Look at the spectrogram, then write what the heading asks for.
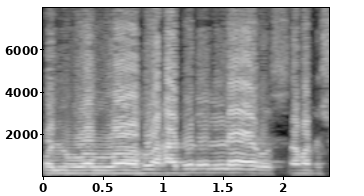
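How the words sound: It runs 'ahad' straight into 'allahus samad'. "শুদ্ধ"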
